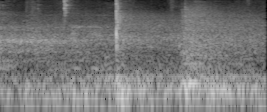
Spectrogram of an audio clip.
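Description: Punches landing on a Title heavy bag: two sharp thuds a little under half a second apart, a one-two combination.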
